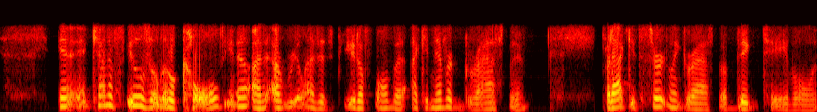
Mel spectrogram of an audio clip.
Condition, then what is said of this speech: Spasmodic dysphonia. You can probably tell with my scratchy vocal, even on the phone, that my voice doesn't work and it hasn't gotten any better.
